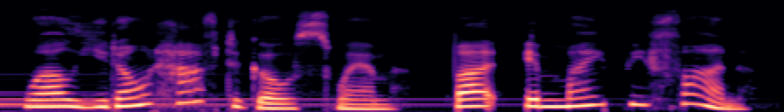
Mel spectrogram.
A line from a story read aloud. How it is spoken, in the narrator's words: Mom said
